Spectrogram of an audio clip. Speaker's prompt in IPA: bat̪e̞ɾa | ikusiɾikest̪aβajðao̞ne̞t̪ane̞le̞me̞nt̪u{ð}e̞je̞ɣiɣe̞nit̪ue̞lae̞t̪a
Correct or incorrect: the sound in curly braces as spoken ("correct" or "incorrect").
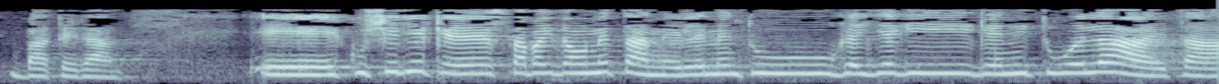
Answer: incorrect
